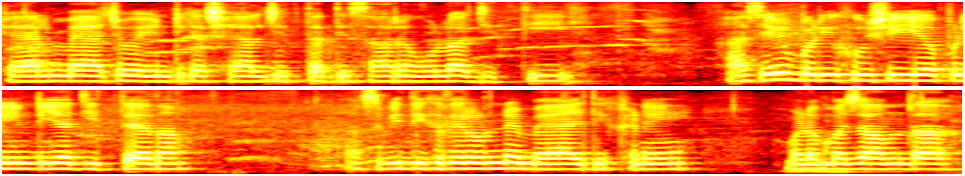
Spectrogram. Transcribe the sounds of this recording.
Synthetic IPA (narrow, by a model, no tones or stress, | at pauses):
ʃɛːlmɛ̃ːt͡ʃoːɪɳɖɪjaːsɛːld͡ʒɪt̪ːaːd̪iːsaːɾãːɡoːlaːd͡ʒɪt̪ːiː | əsẽːbiːbəɽiːkʰʊʃiːəpniːɪɳɖɪjaːd͡ʒit̪ːɛːnãː | ə̰sbiːd̪ɪkʰd̪eːɾʊnːẽːmɛ̃ːd͡ʒd̪ɪkʰneː | məɽəmãːd͡ʒaːʊ̃nd̪aː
